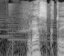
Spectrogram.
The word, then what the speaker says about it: FLSK: そうです、このフラスクは魔法瓶のようにお湯は熱いまま、冷水は冷たいまま、長時間の保存ができるんです。冬になったら温かい紅茶とか入れてもいいですね。アルファベットで FLSK と書いてフラスクと読むこのボトル、ドイツのミュンヘンで開発されたもので、デザインやカラーリングもとてもおしゃれです。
